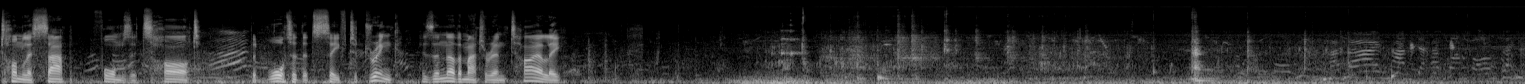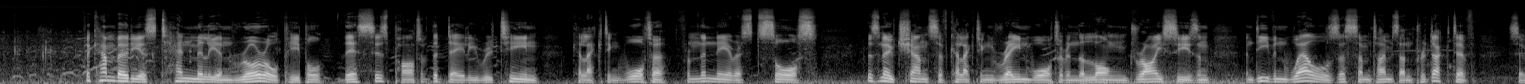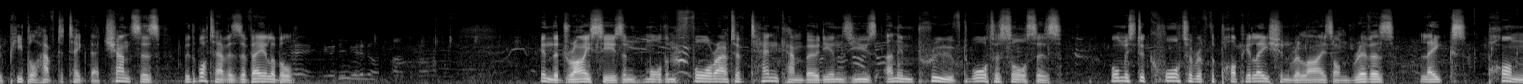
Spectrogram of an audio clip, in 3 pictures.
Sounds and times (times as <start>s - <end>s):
Speech: 16.1s - 35.0s, 35.9s - 45.7s.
